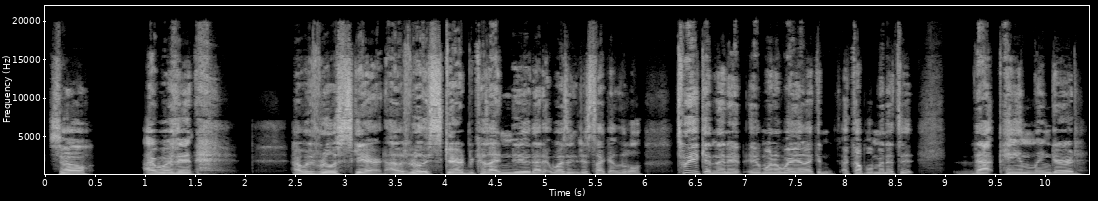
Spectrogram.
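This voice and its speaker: A man's voice: a little high, fairly even intonation, normal speed, no room sound, studio quality. An American man in his early forties chats casually and ramblingly for a vlog while running outdoors on a trail, in a laid-back, slangy way. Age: early 40s. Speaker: trail runner vlogging.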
